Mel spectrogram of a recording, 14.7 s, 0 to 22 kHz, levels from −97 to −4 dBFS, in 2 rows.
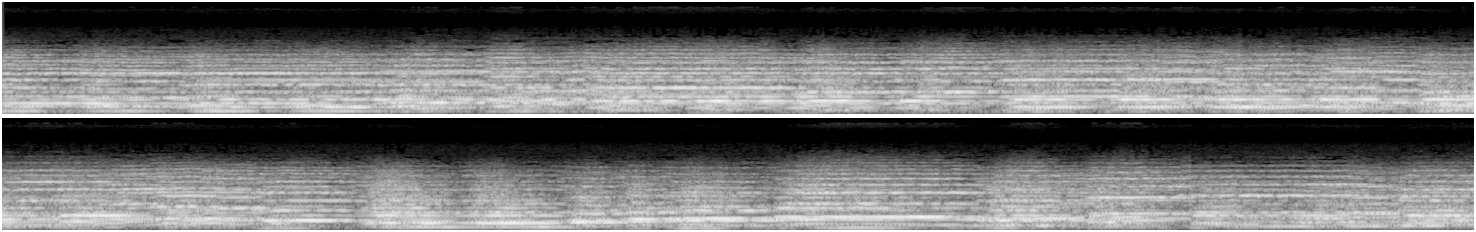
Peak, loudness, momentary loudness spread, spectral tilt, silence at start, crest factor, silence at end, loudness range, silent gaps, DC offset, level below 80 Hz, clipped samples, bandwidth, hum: -4 dBFS; -15 LUFS; 3 LU; -8.5 dB/octave; 0 s; 12 dB; 0 s; 1 LU; none; under 0.1%; -48 dBFS; under 0.1%; 5.8 kHz; none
